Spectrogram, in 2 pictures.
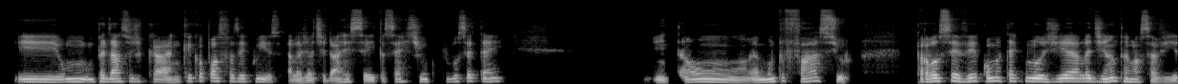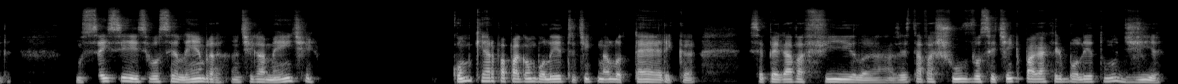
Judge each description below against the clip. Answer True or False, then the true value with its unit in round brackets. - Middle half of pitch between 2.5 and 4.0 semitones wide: True (3.7 semitones)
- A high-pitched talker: False (125 Hz)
